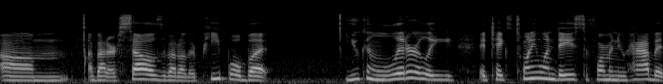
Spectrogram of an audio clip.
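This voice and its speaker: Her voice sits at a medium pitch for a woman. She talks at a fairly quick clip. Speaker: life coach. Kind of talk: live stream talk. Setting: live video stream. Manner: halting.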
